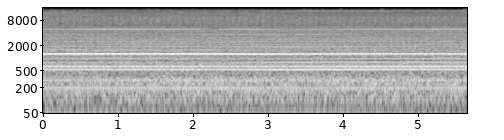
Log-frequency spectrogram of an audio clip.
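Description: News helicopter's engine and rotor noise heard inside the cabin: a steady running sound with several constant whining tones over a low rushing noise.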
